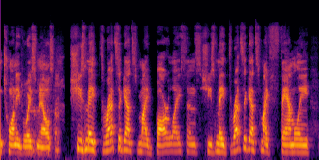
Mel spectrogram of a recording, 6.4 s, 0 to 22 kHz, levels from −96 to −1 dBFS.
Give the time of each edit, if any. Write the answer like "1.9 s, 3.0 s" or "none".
1.2 s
